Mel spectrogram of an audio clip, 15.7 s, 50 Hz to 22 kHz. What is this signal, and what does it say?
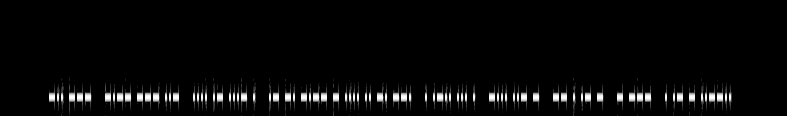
Morse code, heard as a keyed tone, about 31 wpm, 700 Hz. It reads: DO YOU HAVE ANYTHING ELSE BUT MEAT TO EAT?
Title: Sentences from Top 1000 Words - Review Part 3 - 30wpm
